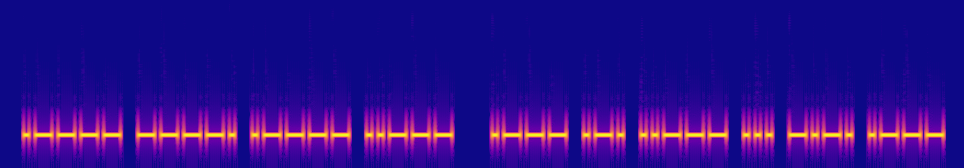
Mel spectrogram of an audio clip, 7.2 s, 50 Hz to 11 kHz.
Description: Morse code, heard as a keyed tone, about 28 wpm, 700 Hz. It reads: 1912 JR2SCJ
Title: Worked All Europe DX Contest - QTC Exchange - 28wpm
